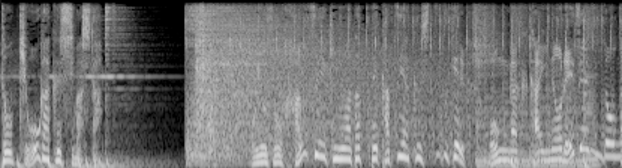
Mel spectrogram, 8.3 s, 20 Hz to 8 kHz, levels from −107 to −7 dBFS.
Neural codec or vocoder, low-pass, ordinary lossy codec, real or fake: none; 7.2 kHz; none; real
